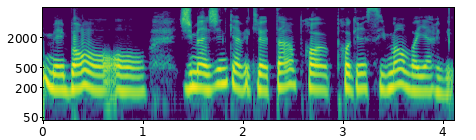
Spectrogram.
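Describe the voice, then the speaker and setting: A woman with a Quebec accent speaks at a medium pitch, with ordinary pitch variation and a dark, mellow tone. The sound is dry and close, with no echo. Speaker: clinical pharmacist and researcher. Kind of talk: conference talk. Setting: conference with audience. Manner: hesitant, many fillers.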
